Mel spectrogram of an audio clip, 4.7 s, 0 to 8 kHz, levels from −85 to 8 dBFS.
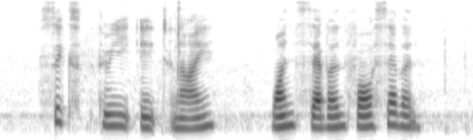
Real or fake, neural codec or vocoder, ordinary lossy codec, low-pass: fake; codec, 16 kHz, 16 kbps, FunCodec, trained on Chinese and English, 50 frames a second; none; none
